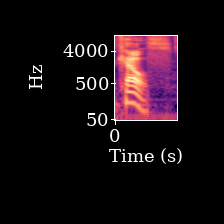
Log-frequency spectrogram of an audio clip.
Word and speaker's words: Kelce: you know that Travis Kelsey doing one of the Super Bowl pressers just all of a sudden announced that the name is Kels but no one's ever honored it I remember that but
